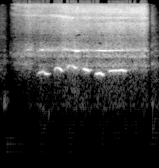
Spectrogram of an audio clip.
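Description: A person whistles a short wavering run of notes up close, breathy and alone, with no talk.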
